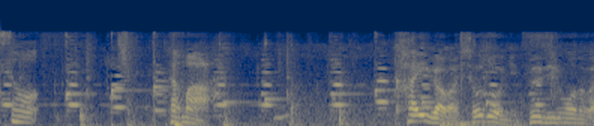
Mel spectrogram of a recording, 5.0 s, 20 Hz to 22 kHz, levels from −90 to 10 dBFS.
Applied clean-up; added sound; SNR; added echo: none; none; none; none.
